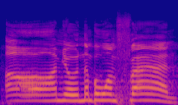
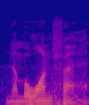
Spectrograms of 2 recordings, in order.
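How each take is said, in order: First: High, loud, drawn-out mock fan gushing; hammed-up starstruck squeal. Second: Low, deadpan mock quote; unimpressed, lower-pitched repeat; sarcastic echo. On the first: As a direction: imitate an overexcited fan. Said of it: "they're like". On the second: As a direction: drily throw the fan's claim back. Sarcastic echo of the fan's claim.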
